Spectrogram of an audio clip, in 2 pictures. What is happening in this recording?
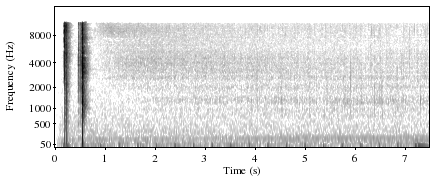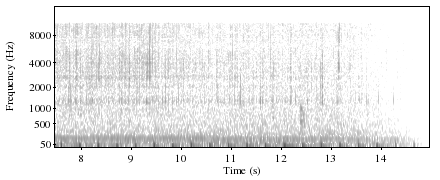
Fizzy Drink Can, Opening, D
Raw audio of a 330ml Pepsi can being opened. The initial fizz after opening is also present.
An example of how you might credit is by putting this in the description/credits:
The sound was recorded using a "H1 Zoom recorder" on 16th April 2017.
can, carbonated, coke, cola, drink, fizz, fizzy, open, opening, pepsi, soda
